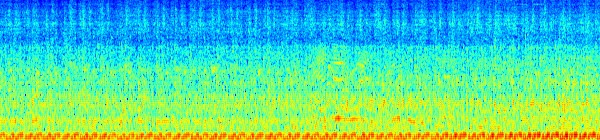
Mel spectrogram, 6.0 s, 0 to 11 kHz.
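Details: Peterbilt pulling truck "Business Expense", first start in neutral right after installing used custom-built 3406E-type injectors: deep, steady diesel idle with an even low rumble, no misses or knocks; big engine running healthy.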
